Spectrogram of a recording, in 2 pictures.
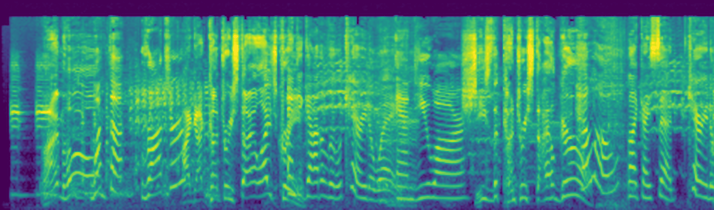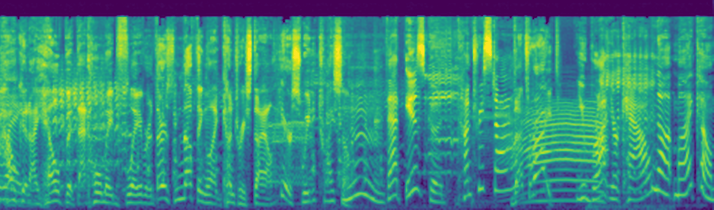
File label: Radio Ad; Country Style; Opening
